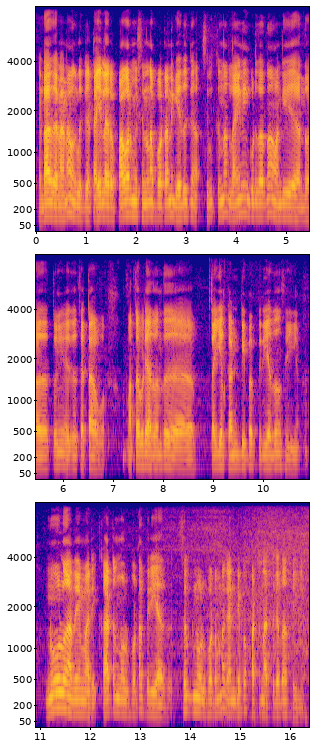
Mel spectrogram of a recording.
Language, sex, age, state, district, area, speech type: Tamil, male, 60+, Tamil Nadu, Tiruchirappalli, rural, spontaneous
